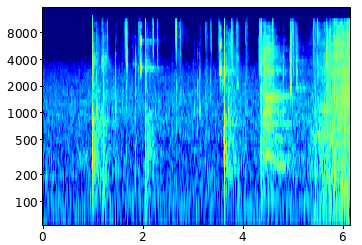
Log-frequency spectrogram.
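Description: A tennis ball is struck back and forth with rackets.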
